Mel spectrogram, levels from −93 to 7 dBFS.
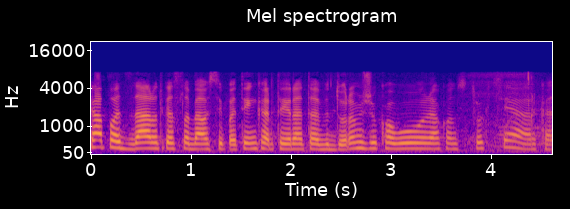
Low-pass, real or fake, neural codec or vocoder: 7.2 kHz; real; none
